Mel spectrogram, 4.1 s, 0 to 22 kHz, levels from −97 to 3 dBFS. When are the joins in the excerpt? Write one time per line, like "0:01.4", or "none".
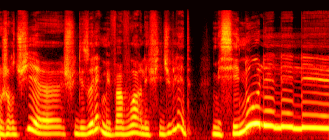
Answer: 0:02.5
